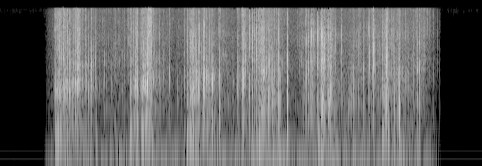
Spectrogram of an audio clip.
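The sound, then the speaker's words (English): A crunch sound effect: a rapid run of many dry, gritty crunching bursts lasts about four seconds. It is fairly loud and heard alone, starting and stopping abruptly. “Crunch.”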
